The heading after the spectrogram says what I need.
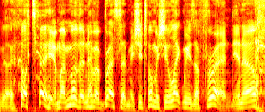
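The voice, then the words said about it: Imitates another person's voice. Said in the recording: “doing a Rodney impression”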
